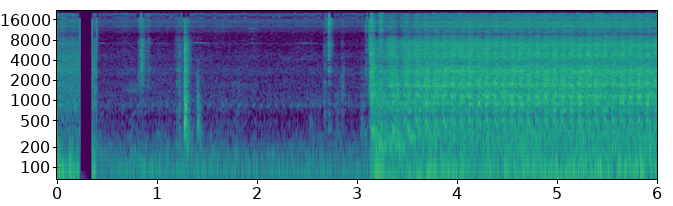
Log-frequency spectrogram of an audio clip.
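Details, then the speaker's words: Hyundai Santro, fuel and battery OK, corroded fuel-pump coupler with broken pin bypassed with a wire, fuel line disconnected: a few clicks then steady cranking that never fires; no fuel delivered, fuel pump motor failed. "Car मैं crank कर रहा हूं लेकिन start नहीं हो रही है।"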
